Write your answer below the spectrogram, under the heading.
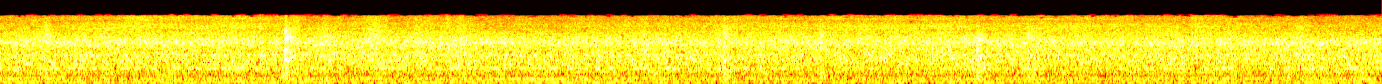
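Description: Hyundai crawler excavator's diesel engine running steadily under load as the boom works a forestry grapple, with a thin steady whine over the engine's low hum and a few faint knocks.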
